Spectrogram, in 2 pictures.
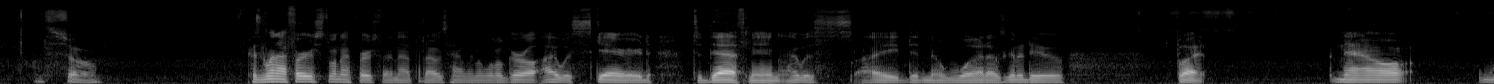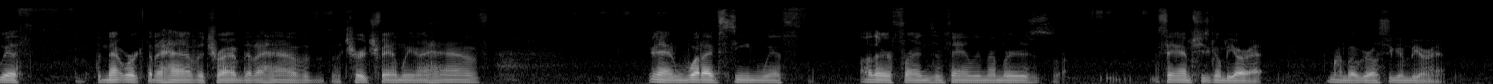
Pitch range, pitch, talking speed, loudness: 95-105 Hz, 100 Hz, 155 wpm, -30 LUFS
